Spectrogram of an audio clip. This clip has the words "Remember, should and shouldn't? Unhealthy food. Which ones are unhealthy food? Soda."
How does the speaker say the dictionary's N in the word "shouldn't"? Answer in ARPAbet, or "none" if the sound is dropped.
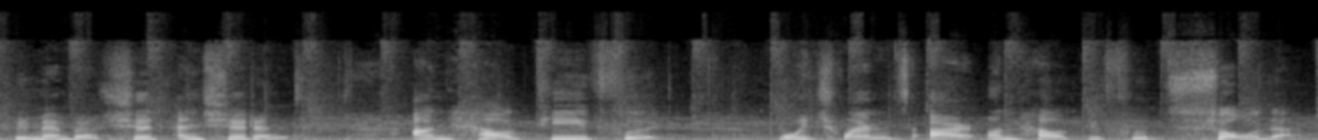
N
